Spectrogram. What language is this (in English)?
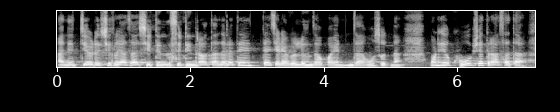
Konkani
